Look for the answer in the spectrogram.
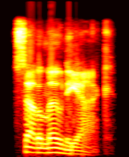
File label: "sal ammoniac", British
